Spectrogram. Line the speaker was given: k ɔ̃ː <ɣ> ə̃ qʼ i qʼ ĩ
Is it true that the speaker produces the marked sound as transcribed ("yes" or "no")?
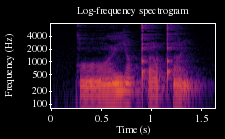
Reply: no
